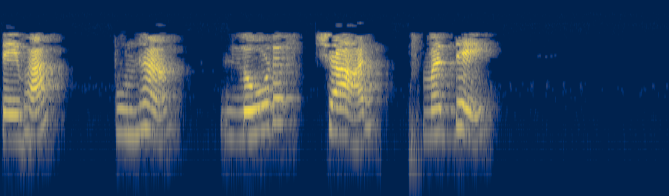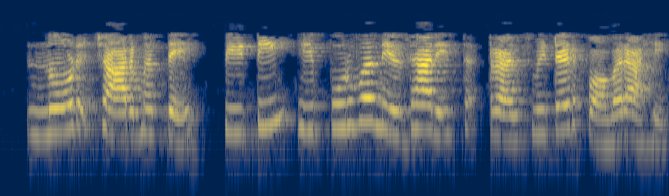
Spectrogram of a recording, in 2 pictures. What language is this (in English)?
Marathi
